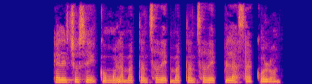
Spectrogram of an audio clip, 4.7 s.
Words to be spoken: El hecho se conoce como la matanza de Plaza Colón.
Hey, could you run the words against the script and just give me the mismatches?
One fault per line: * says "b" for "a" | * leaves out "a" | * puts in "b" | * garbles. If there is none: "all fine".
* leaves out "conoce"
* puts in "matanza de"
